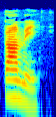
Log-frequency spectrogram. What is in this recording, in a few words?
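"тані", Komi, female; audio dict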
